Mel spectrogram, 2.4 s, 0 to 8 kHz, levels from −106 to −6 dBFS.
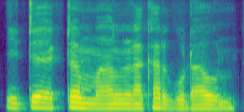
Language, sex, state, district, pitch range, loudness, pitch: Bengali, male, West Bengal, Cooch Behar, 115-130 Hz, -15 LUFS, 120 Hz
